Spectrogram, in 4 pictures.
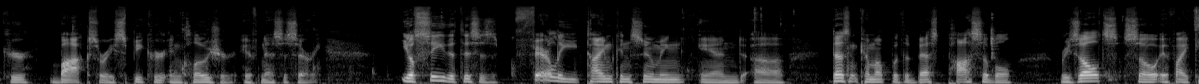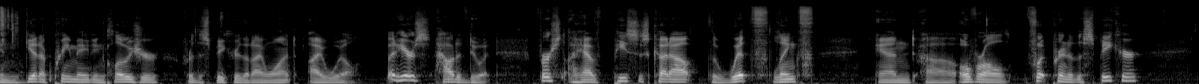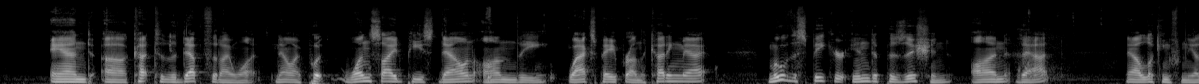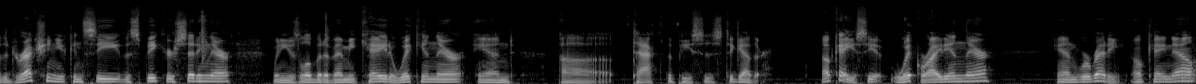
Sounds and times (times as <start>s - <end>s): Speech: 0.0s - 3.2s, 4.0s - 23.4s, 24.5s - 34.6s, 35.2s - 47.9s.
